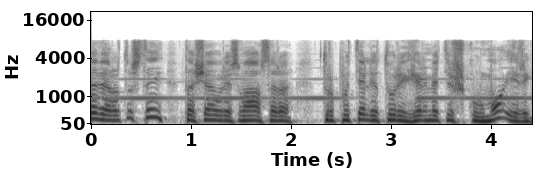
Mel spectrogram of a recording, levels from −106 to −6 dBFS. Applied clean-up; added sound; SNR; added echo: none; Wind instrument, woodwind instrument; 19 dB; none.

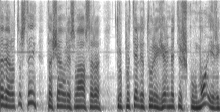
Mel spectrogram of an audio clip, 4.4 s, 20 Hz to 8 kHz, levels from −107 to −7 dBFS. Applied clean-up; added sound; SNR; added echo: neural separator model SepFormer DNS4.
